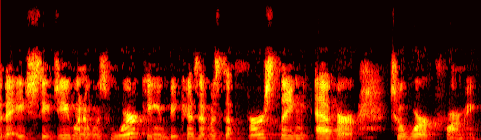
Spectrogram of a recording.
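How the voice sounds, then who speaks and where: At a moderate pace, a woman talks in a normal speaking voice with a medium pitch and ordinary pitch variation. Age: 60s. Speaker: interviewee sharing weight loss story. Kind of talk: interview.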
